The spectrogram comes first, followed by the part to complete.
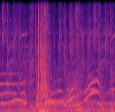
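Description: A single sharp hit, like a punch sound effect, a little under a second in, over dramatic background music with sliding high tones.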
